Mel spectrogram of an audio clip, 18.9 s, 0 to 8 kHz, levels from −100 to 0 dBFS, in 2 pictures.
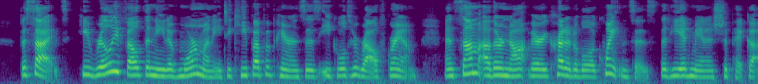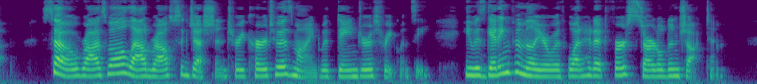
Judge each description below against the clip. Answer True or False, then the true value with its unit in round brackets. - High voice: True (205 Hz)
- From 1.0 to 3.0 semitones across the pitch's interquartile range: True (2.5 semitones)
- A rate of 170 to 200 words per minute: True (180 wpm)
